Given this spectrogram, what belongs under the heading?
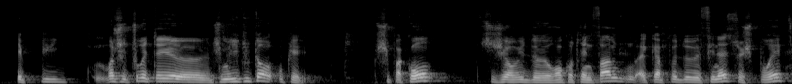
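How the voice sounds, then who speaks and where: In a very clean recording with a silent background, a man of medium pitch talks at a moderate pace with ordinary pitch variation and long, frequent pauses. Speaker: pilgrim. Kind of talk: testimony. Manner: halting.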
